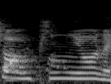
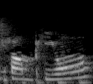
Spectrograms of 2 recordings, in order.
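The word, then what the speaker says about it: champignon: برای معنی قارچ میده اون چهجوری اون شامپینیونه یه جی وسطش داره آها اون چه تلفظ میشه این شامپیون اون شامپینیون شامپینیون اوکی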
